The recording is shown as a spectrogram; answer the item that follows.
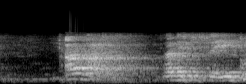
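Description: A man's voice speaking. It resumes about half a second in, after a brief pause.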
